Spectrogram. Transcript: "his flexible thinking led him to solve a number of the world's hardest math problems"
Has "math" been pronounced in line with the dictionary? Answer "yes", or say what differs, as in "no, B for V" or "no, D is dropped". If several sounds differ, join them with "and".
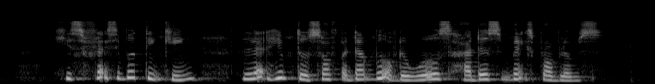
no, S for TH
